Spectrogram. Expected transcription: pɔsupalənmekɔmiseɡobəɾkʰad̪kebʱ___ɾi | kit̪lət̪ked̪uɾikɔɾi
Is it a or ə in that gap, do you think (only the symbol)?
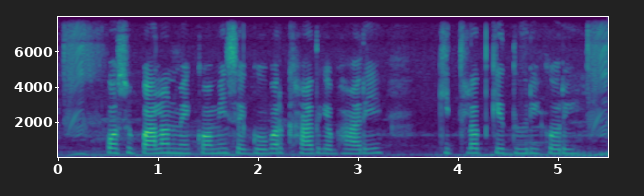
a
